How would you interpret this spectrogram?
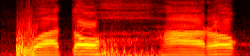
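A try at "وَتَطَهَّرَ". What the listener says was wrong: Nah, agak dimasukkan Pak. Itu malah huruf ha itu, ya. Agak dimasukkan lagi wa tahharak.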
